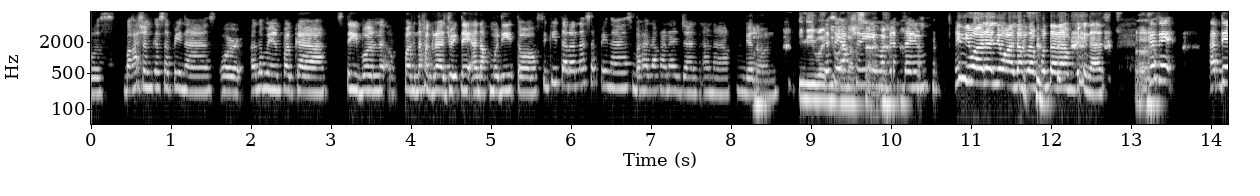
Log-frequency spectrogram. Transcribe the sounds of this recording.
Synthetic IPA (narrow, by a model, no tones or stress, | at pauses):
osbɐkɐʃonkɐsɐpɪnasʔoɹʔɐlɐmːojonpɐɡ̚kɐst̪ejbolnɐpɐɡ̚nɐkɐɡɾad͡ʒʊwejt̪nɐjʊŋʔɐnak̚mod̪iːt̪o̞sɪɡit̪ɐɾɐnɐsɐpɪnasbɐɦalakɐnɐd͡ʒanʔɐnak̚ɡɐno̞nɪniwɐkɐɛʔak̚t͡ʃʊwɐlimɐɡɐnd̪ajʊŋhɪnɪwaːlɐnjʊŋʔɐnak̚nɐpʊnt̪ɐlɐɐŋpɛːnɐskɐsɛ | ʔɐt̪̚d̪ɪ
